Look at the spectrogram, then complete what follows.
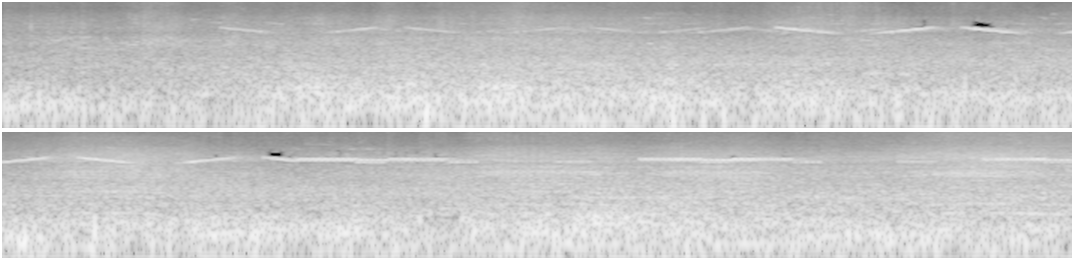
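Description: A high electronic siren sweeping up and down about one and a half times a second, switching about two-thirds of the way through to a two-tone hi-lo pattern, each note held about a second. Under it runs a steady rumble of engines and traffic.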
